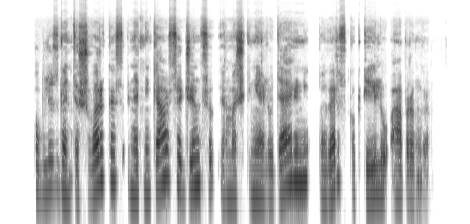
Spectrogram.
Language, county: Lithuanian, Panevėžys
